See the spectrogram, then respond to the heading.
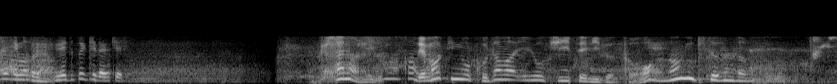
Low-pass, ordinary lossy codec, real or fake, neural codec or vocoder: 3.6 kHz; AAC, 24 kbps; fake; codec, 16 kHz, 0.8 kbps, ZipCodec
